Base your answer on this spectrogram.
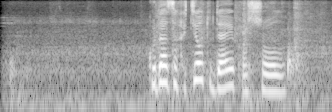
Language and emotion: Russian, angry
